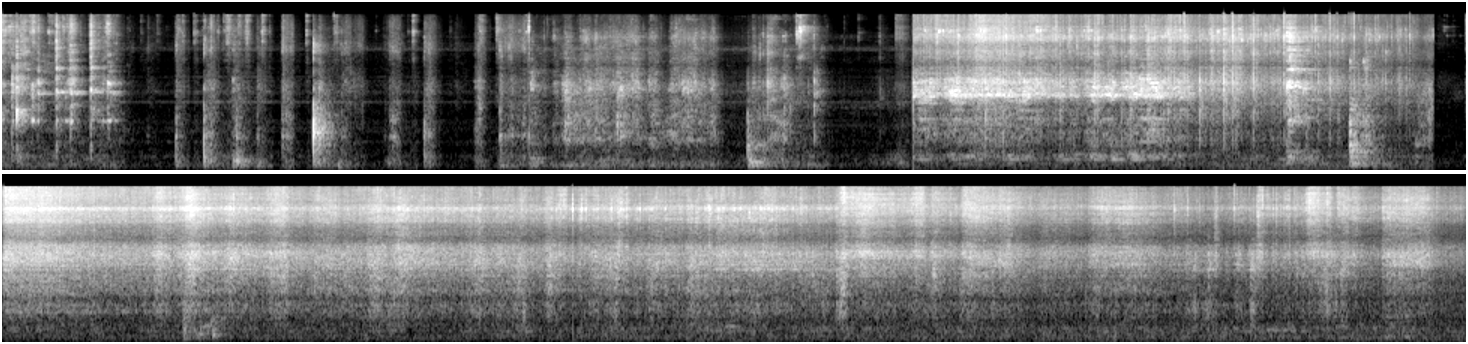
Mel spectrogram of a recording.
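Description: Steel spoon clinking and scraping against a steel plate while batter is mixed, then oil and batter sizzling in a steady hiss on a hot iron tawa.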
